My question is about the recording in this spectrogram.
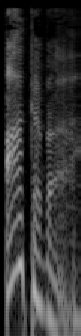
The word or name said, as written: akaba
